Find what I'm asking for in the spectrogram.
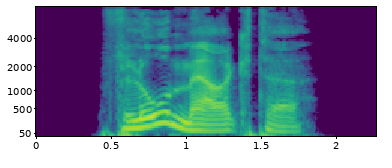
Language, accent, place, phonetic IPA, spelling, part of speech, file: German, Germany, Berlin, [ˈfloːˌmɛʁktə], Flohmärkte, noun, De-Flohmärkte.ogg
- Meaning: nominative/accusative/genitive plural of Flohmarkt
